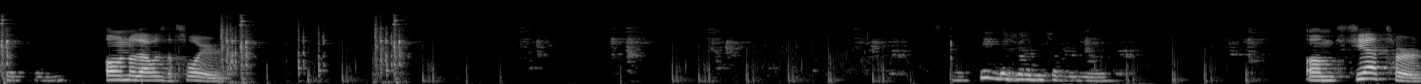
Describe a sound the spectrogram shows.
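Footsteps tap on wooden boards.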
